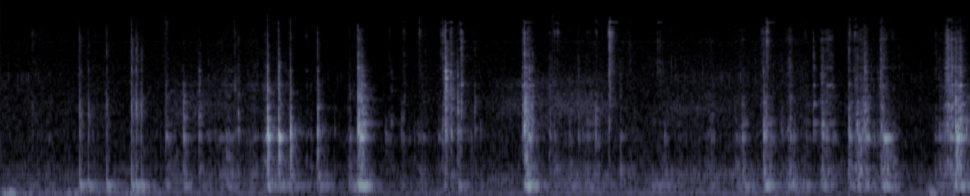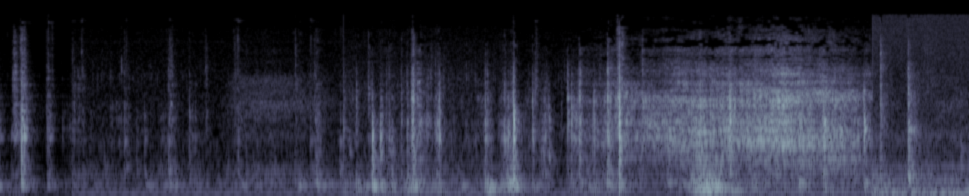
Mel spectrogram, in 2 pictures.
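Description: Small bolts, spacers and plastic knob nuts clicking and tapping against a clear acrylic router bit guard as they are threaded on by hand, in many separate light clicks. Near the end a longer scraping rub as the guard is fitted to the aluminium fence.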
